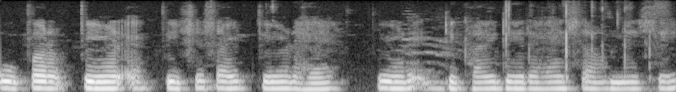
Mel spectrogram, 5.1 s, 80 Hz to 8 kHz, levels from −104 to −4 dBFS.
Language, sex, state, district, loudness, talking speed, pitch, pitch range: Hindi, female, Bihar, Vaishali, -18 LUFS, 165 wpm, 165 Hz, 160-170 Hz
